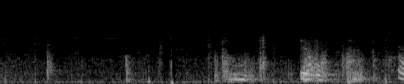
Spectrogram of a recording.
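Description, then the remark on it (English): A few soft footsteps climb stairs, then a stair board gives a couple of squeaky, groaning creaks as weight shifts onto it, louder than the steps before. “Oh, it's that creaky step.”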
